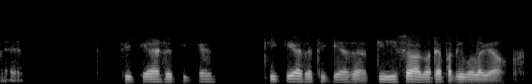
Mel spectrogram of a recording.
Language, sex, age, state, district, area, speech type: Assamese, male, 30-45, Assam, Morigaon, rural, conversation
